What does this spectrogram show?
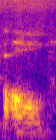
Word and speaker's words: Om: Okay, and it's an ah, oo, sound. 3 different syllables.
